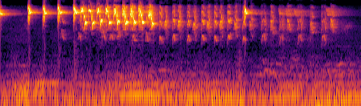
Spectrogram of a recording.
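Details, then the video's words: Crested jay, excited and calling in rapid bursts, used as a lure to prompt other birds to call: a few separate high chips, then a dense, fast, harsh chattering rattle, fading into softer scattered notes. Low hum underneath. "Sogon emosi nembak bertubi - tubi cocok buat pancingan bunyi dan naikan emosi"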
